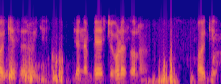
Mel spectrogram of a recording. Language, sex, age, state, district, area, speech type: Tamil, male, 30-45, Tamil Nadu, Dharmapuri, rural, conversation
